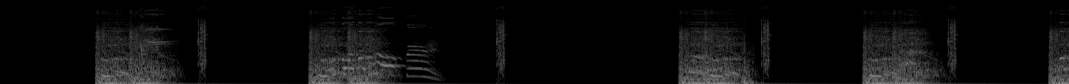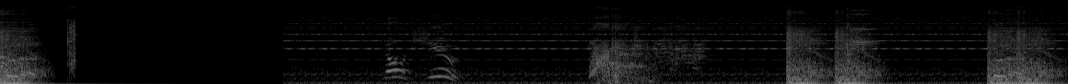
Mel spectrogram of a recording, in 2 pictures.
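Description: Gunshots bang out in loud single bursts with a short ringing tail.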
